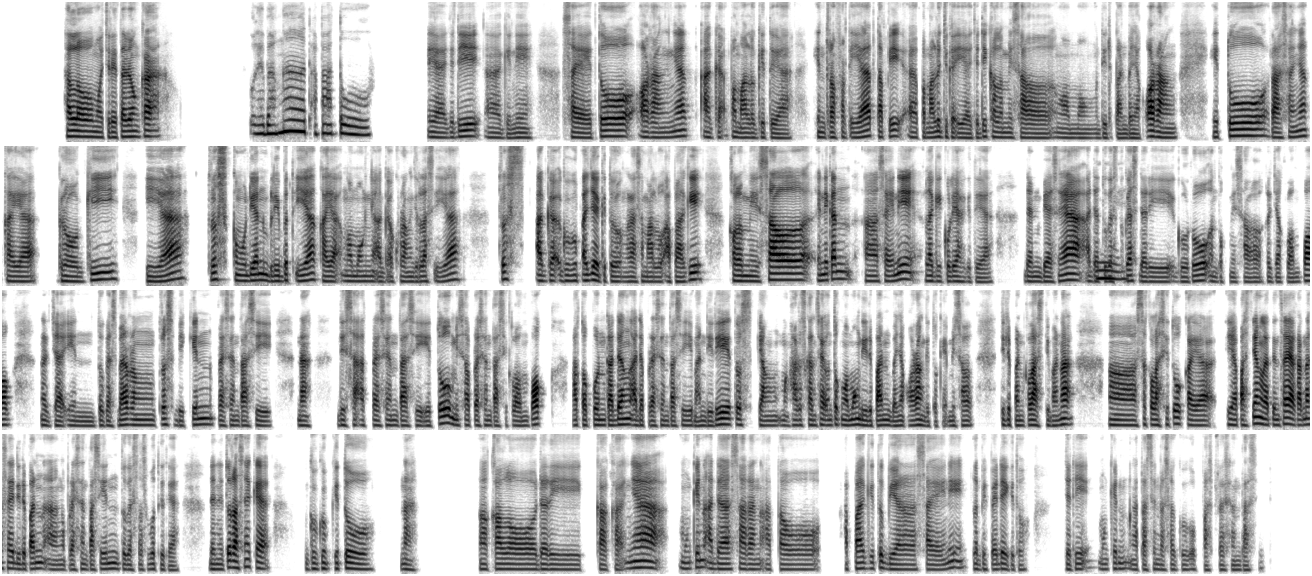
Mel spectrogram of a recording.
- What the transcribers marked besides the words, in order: in English: "introvert"; other background noise
- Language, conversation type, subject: Indonesian, advice, Bagaimana cara mengatasi rasa gugup saat presentasi di depan orang lain?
